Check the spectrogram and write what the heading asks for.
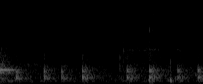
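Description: Marker pen writing on a board: a quick run of faint, short strokes of the nib.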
